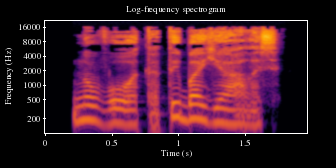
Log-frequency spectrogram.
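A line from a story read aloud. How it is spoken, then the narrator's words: Seductive low voice. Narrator (Russian): Таким соблазнительным и низким голосом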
